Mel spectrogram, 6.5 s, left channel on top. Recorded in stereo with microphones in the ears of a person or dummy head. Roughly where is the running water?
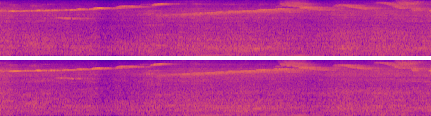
Centre.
